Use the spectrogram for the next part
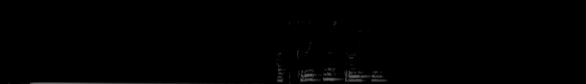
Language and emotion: Russian, neutral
